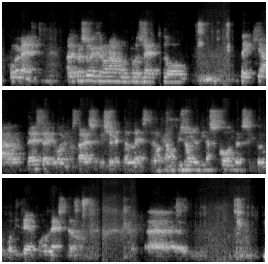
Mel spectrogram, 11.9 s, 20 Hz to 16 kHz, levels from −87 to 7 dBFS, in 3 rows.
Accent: native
